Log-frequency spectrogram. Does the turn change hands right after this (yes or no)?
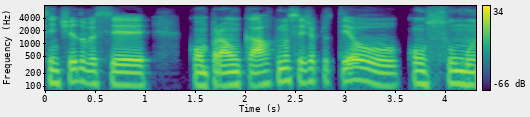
yes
